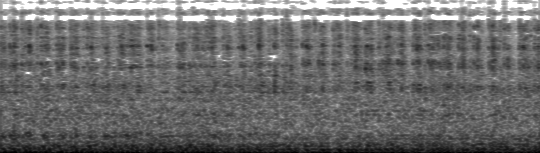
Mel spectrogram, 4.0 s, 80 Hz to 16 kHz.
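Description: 1967 Corvette Sting Ray's 427 big-block V8 with Tri-Power triple carburetors idling steadily, heard at the rear by the tailpipes, as its carburetors are being dialled in.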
